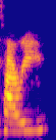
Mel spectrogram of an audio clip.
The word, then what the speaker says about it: Tyree: Is this how you pronounce it, right? Tyree?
